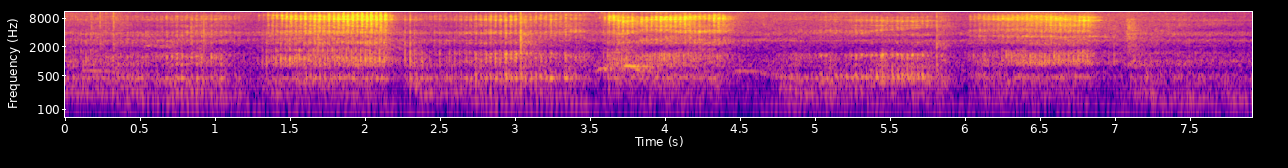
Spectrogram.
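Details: Domestic cat Oliver, rescued with a broken hip and FIV, purrs contentedly on a lap; low rumbling purr pulsing in breath cycles about every one and a half seconds, with raspy airy bursts on each swell.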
